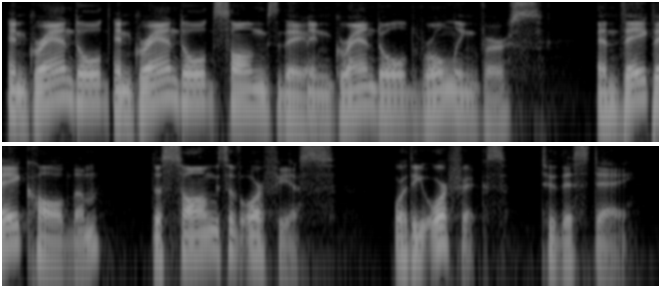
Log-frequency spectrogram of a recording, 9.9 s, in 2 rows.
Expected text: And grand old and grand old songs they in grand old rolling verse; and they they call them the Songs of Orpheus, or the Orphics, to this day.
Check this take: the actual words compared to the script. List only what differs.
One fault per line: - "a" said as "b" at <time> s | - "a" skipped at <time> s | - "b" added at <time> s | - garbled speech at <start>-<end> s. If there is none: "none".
none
